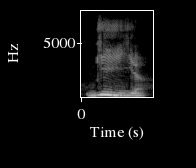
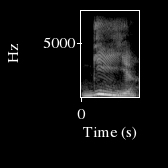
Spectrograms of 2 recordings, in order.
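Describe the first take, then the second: First: Said in the usual way. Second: Guille dicté fort, plus bas; dictée appuyée. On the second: Shown as a demonstration. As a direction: dicter « guille » distinctement. (syllabe « guille » dictée fort) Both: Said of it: "tu m'écris".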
